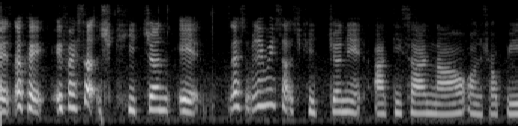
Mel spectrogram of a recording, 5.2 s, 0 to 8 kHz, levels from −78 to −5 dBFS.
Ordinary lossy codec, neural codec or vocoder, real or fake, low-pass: none; none; real; 7.2 kHz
